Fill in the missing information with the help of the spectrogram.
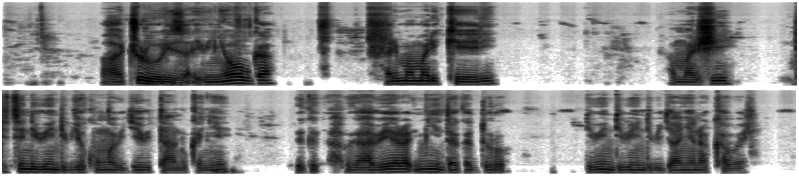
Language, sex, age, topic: Kinyarwanda, male, 18-24, finance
